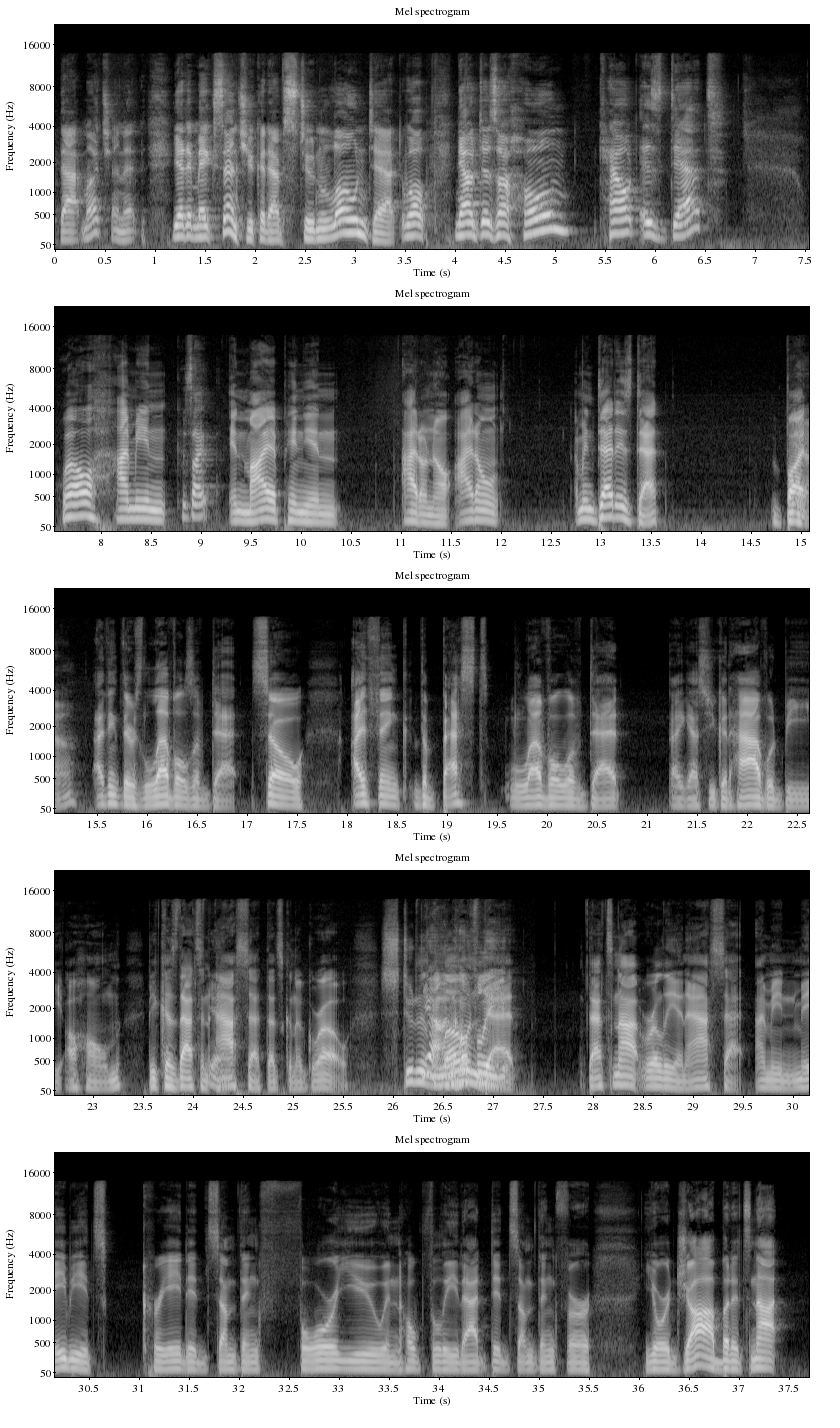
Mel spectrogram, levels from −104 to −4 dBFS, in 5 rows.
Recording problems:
none

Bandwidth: 14 kHz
